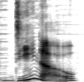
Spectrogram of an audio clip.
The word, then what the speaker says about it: DNO: have a wonderful guest by the name of dino or dino dino please or as i say dino pulse i always pronounce it dino poles uh and if you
